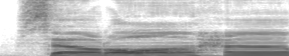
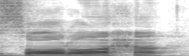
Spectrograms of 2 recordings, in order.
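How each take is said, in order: First: The first s sound is light and thin. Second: The first s sound is heavy and emphatic. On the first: The speaker calls it right. "مرققة" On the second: The speaker calls it wrong. "ما تقول لي صراحة"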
